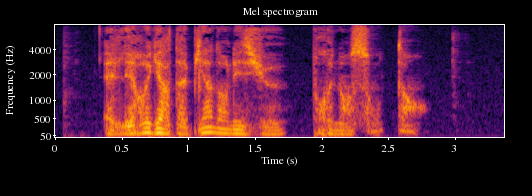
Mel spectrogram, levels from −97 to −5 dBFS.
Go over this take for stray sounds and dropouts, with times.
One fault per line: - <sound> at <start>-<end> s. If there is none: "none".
none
